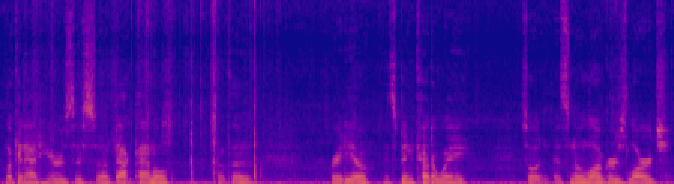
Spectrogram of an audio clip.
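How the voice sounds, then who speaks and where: Male DIY restorer, low register, casual and halting, thinking aloud, with clear background noise. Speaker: vlogger restoring an old radio. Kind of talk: casual hands-on demonstration commentary.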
